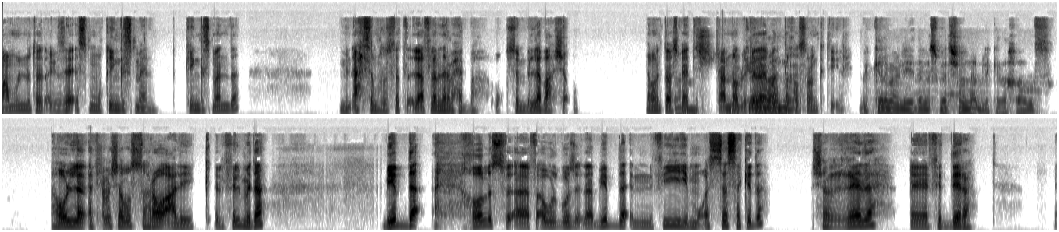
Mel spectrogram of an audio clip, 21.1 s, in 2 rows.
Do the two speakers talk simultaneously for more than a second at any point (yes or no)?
yes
